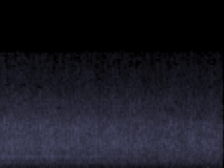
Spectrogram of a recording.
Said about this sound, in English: You even clap, you see. If you are clapping, you are clapping to the glory of God. You are not clapping to anybody.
